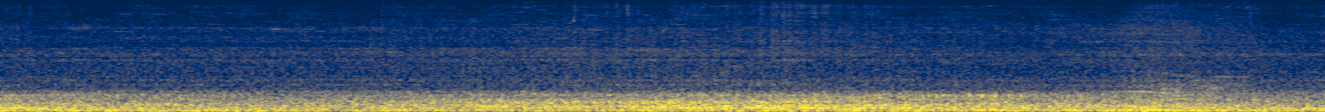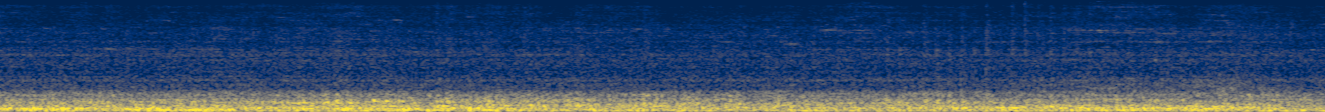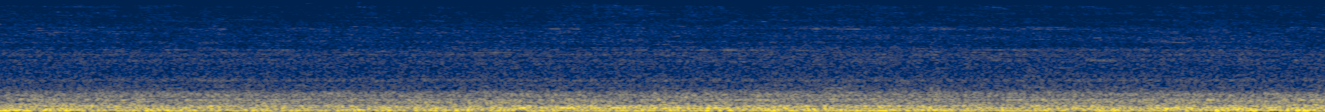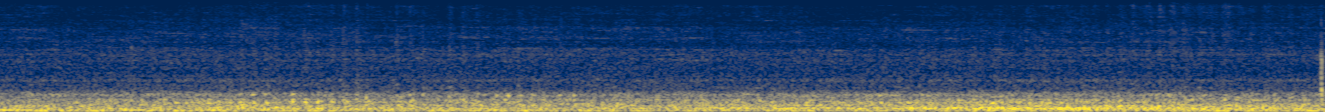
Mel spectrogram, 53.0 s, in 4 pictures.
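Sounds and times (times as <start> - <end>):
freight train wheels rumbling on rails: 0.0 - 53.0.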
